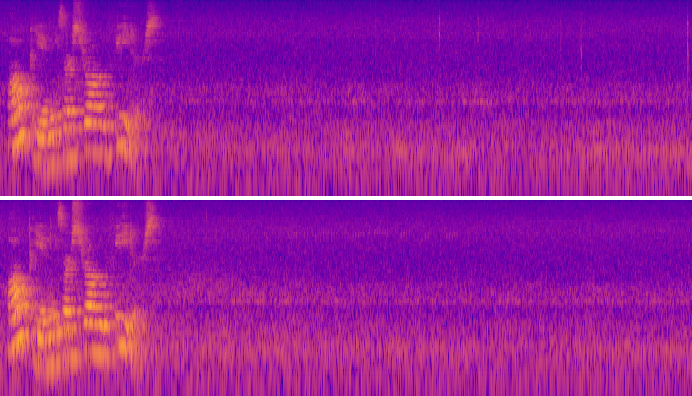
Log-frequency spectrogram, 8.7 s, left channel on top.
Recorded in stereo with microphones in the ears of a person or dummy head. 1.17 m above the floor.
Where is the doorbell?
No doorbell in this recording.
